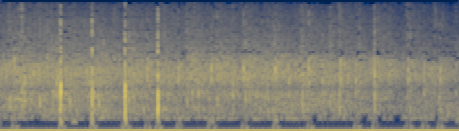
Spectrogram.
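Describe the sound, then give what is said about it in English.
A crowd at worship claps steadily and loudly, with scattered sharper hand claps standing out and indistinct shouts of praise mixed into the continuous applause. “So y'all just with a big shout of praise and a hand clap, just bring your tithes and offerings and worship the Lord.”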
